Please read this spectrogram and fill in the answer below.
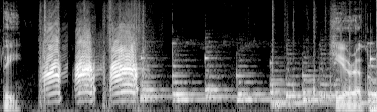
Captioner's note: ducks quack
